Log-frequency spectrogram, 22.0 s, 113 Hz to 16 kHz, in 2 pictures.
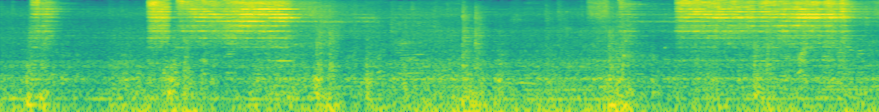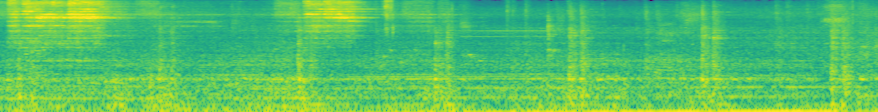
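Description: Running sound of a JR 115-series electric train heard from inside the motor car KuMoHa 115-302: a steady rumble of wheels on rail with a low traction-motor hum. High-pitched wheel squeal comes and goes several times.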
